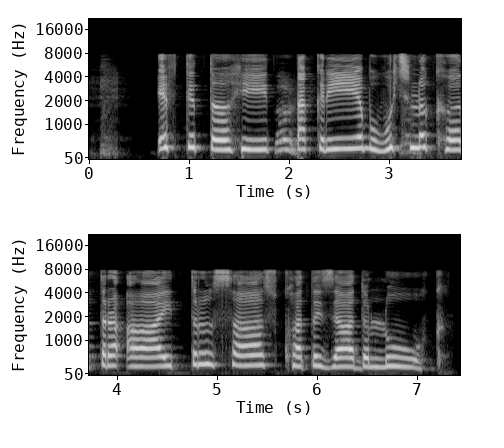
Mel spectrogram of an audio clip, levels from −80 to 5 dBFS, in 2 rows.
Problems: constant background noise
